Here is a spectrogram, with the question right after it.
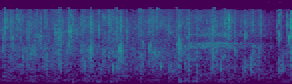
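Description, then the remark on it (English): An audience at a church service claps steadily, a dense patter of many hands that holds at a fairly even level for the full three seconds, with a voice faintly mixed in underneath. “Yes, you can clap for that. You can clap.”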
